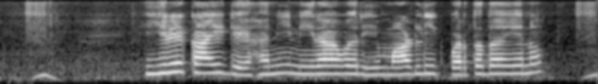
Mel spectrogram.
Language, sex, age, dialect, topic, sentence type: Kannada, female, 36-40, Northeastern, agriculture, question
